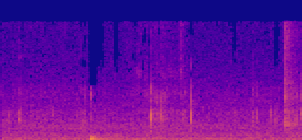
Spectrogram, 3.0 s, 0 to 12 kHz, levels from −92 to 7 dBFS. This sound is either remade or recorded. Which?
recorded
